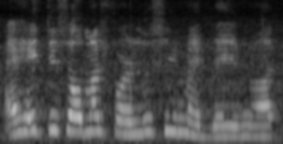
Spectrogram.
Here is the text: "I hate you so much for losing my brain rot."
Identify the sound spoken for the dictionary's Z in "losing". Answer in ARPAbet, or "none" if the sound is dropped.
S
